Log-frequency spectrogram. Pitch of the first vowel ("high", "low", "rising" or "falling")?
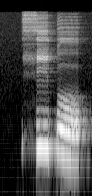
high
